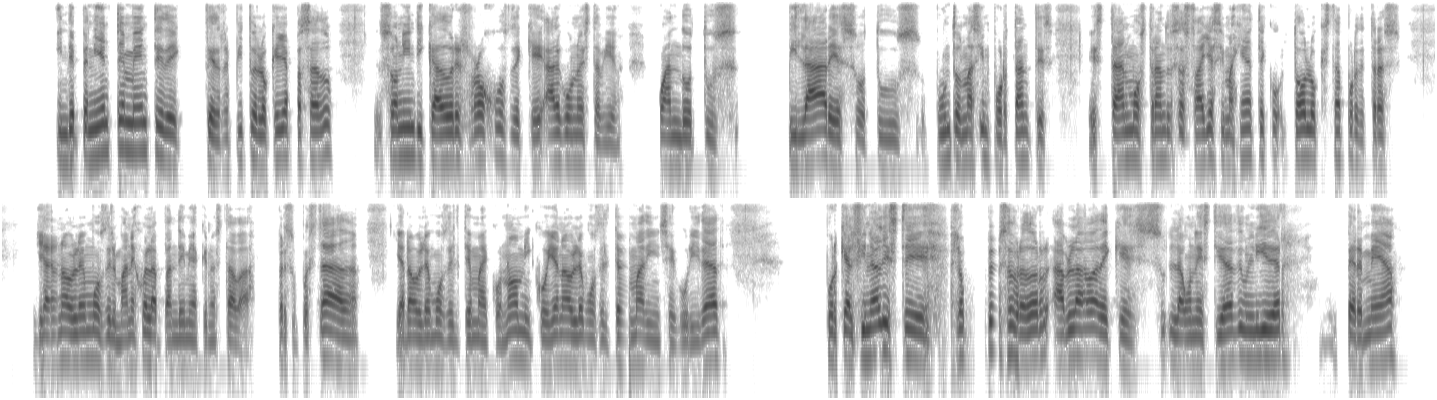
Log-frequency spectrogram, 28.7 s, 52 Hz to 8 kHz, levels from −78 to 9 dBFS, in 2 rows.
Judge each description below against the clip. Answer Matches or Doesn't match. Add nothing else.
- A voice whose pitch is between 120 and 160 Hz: Matches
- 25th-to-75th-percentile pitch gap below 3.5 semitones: Matches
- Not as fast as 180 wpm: Matches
